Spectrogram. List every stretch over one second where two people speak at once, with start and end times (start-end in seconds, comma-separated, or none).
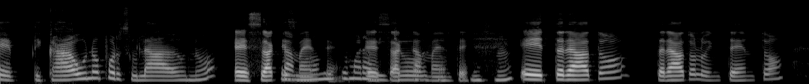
2.8-4.7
